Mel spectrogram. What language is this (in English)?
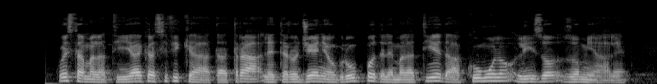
Italian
